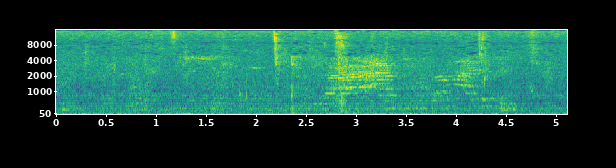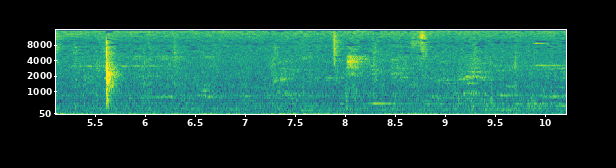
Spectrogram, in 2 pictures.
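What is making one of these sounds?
A young woman chews food with soft wet mouth sounds close to the microphone.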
